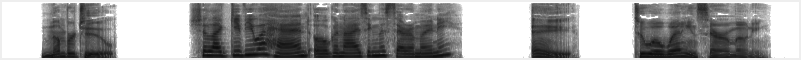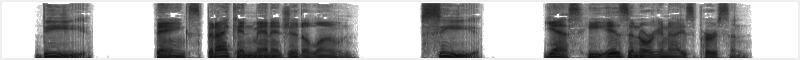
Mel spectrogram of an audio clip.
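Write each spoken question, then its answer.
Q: Shall I give you a hand organizing the ceremony?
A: B: Thanks, but I can manage it alone.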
